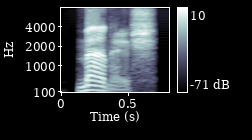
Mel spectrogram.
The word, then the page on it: mannish: British English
